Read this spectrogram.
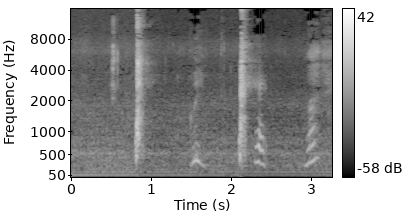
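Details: Cat sneezing twice, each a sharp explosive burst, with brief soft voices in between.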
